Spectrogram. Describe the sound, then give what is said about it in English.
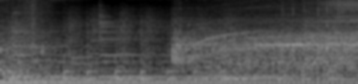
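A power tool runs steadily with a droning motor hum, then its pitch climbs into a rising whine as it speeds up partway through. Loud, with no voices. Edgar Martinez is using Eagle Hardware brand-name power tools to make a light bat. “Well, once again, Edgar Martinez is using Eagle Hardware's incredible selection of brand name power tools for his latest project.”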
